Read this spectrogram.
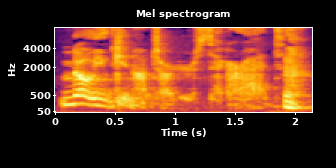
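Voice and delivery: hushed scolding whisper. Pretend. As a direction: whisper it like a private insult. Mock scolding friend.

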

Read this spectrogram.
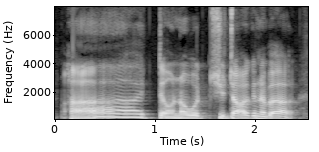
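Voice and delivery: high, slow incredulous retort; hammed-up baffled reply; mock disbelief. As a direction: play dumb, way up high. Retold confrontation with the supervisor.

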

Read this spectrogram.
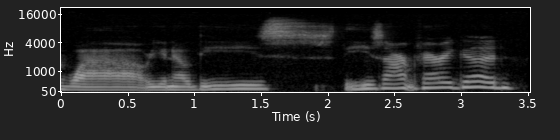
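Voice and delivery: soft, slow, low inner voice murmuring. Retold or imitated. Her inner voice judging the first takes, murmured softly. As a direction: let the doubt slip out quietly. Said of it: "a voice inside my head said".

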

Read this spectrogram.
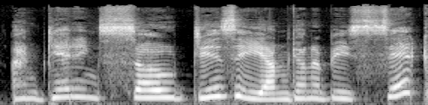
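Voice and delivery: high, loud, fast complaint; screaming. Acted. Clay on the spinning wheel begging, high and loud. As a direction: cry out dizzy and panicked. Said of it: "I screamed".

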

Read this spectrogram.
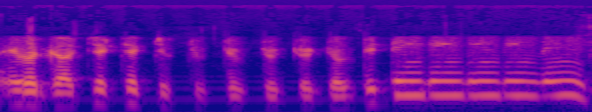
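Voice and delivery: ticking then ringing dings; weather wire sound effect. Retold or imitated. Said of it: "You do that quite well, [name]".

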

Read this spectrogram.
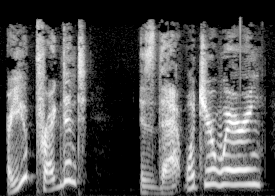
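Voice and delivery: high, tactless rising question; mock incredulous husband. Host voicing questions husbands should never ask wives, mock incredulous. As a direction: let the pitch leap up in staged disbelief.

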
